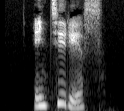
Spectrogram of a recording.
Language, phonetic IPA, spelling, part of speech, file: Russian, [ɪnʲtʲɪˈrʲes], интерес, noun, Ru-интерес.ogg
- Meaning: interest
